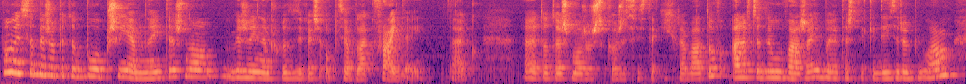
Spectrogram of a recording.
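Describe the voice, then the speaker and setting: A woman's fairly high voice at a very fast pace, with audible room echo and noticeable background noise. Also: ordinary pitch variation. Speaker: online language tutor and podcast host. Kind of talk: solo educational podcast monologue.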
